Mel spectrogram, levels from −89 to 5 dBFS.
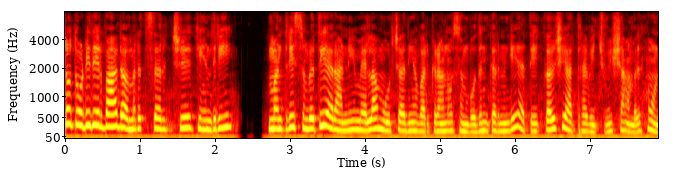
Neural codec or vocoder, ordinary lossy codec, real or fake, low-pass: codec, 16 kHz, 4.8 kbps, FACodec; none; fake; none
